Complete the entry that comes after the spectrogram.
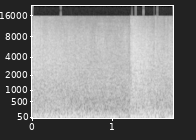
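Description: A heavy, booming explosion from the Emperor's Wrath ability in a Warhammer 40,000 battle game, a loud dense rumble with a second surge of blast noise partway through, no voices.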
